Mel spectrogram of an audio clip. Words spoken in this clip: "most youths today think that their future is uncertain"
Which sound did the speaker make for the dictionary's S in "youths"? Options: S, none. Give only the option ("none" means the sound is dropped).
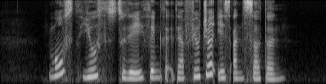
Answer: S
